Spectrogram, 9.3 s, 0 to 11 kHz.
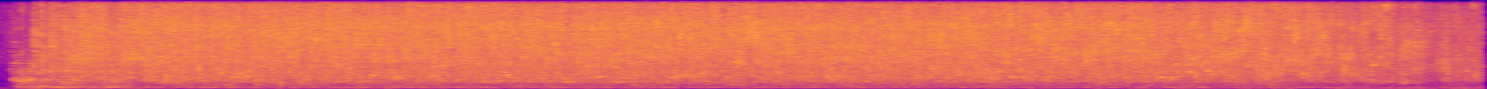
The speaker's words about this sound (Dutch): En een normale spoeling is tussen de 3,5 en de 5 liter water van elke toilet. Ja. En dat is veel.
